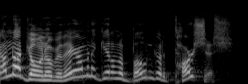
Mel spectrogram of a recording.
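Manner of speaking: loud, stubborn refusal; mock defiant Jonah. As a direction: dig in your heels like a sulky prophet. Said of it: "Jonah's like".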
